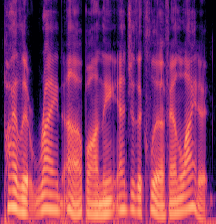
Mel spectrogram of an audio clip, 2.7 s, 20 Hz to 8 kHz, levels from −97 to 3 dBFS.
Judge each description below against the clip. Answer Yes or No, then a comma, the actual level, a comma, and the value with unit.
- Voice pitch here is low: Yes, low, 125 Hz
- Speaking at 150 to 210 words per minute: No, fast, 290 wpm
